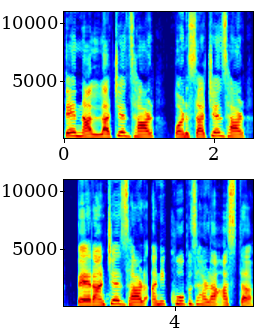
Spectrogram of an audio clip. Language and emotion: Goan Konkani, neutral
